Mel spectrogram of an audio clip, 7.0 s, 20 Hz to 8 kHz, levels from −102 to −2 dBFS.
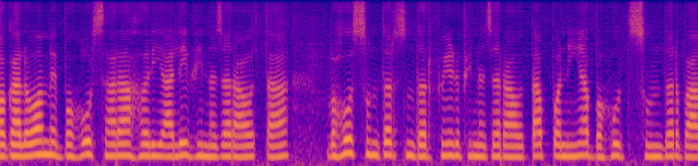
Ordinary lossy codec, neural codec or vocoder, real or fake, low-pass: none; codec, 16 kHz, about 1 kbps, DyCAST, with the encoder's durations; fake; none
